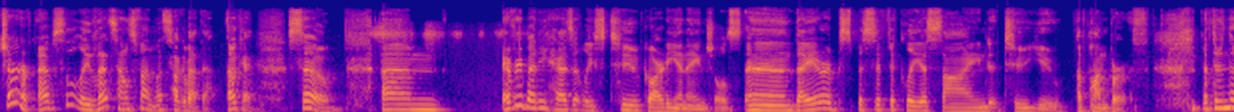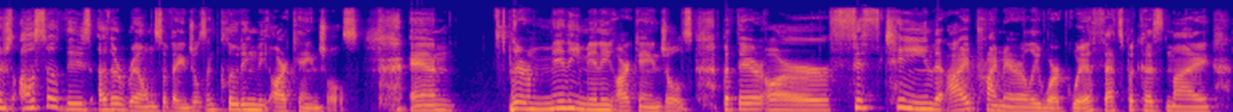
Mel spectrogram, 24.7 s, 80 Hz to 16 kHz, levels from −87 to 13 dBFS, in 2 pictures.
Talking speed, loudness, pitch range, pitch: 140 wpm, -19 LUFS, 135-185 Hz, 160 Hz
